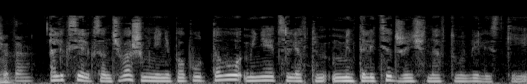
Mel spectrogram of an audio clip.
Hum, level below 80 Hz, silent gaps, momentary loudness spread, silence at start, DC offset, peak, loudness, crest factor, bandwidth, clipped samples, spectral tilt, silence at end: none; -48 dBFS; none; 8 LU; 0 s; under 0.1%; -6 dBFS; -22 LUFS; 16 dB; 11 kHz; under 0.1%; -6 dB/octave; 0 s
